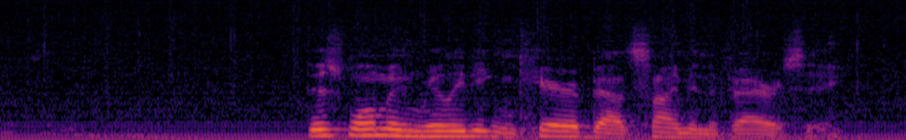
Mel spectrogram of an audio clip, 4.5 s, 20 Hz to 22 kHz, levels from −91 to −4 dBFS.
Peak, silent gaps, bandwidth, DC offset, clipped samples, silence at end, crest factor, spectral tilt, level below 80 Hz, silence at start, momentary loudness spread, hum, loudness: -28 dBFS; none; over 20 kHz; under 0.1%; under 0.1%; 0 s; 16 dB; -7 dB/octave; -64 dBFS; 0 s; 21 LU; 60 Hz at -60 dBFS; -42 LUFS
